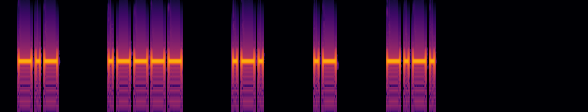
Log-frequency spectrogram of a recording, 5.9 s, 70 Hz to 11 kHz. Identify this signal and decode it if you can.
Morse code, heard as a keyed tone, about 28 wpm, spaced as for 13 wpm, 700 Hz. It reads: K1RAC
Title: USA Call Signs - 5 Characters - 4x Character Spacing - 28wpm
